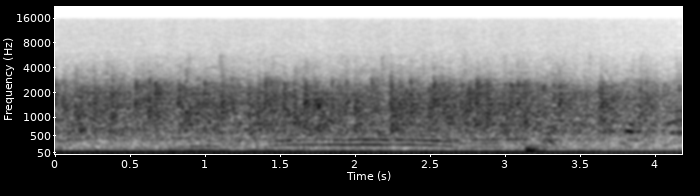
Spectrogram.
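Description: Audience applause and crowd noise on a live concert tape, over a steady low hum. A low held note swells and dies away briefly around the middle.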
